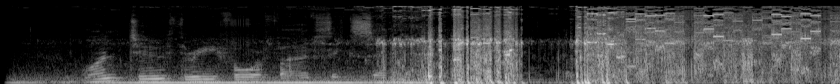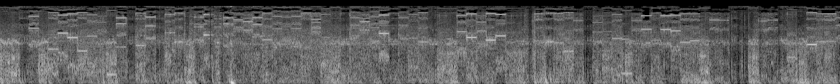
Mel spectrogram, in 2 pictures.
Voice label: Test voice box on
